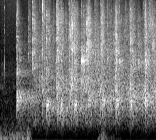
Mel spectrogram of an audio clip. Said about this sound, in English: By applause only, no hissing or booing, please. Just how many folks think GDPR is a good thing?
